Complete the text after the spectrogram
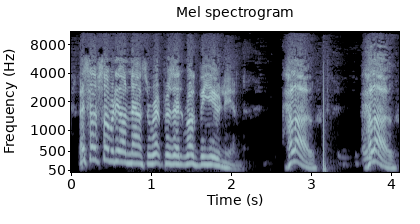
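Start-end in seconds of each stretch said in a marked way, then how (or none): none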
